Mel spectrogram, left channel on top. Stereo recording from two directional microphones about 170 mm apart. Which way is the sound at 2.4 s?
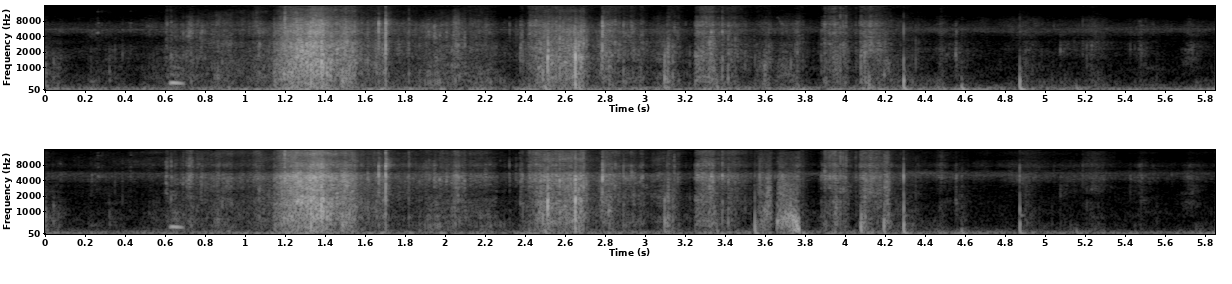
20° right (ahead or behind).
